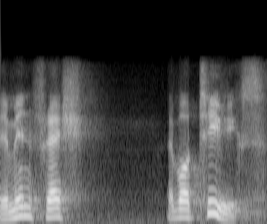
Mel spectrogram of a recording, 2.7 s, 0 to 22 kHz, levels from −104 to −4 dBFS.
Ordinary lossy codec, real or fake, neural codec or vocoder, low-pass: Opus, 32 kbps; fake; codec, 16 kHz, about 1 kbps, DyCAST, with the encoder's durations; 7.2 kHz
